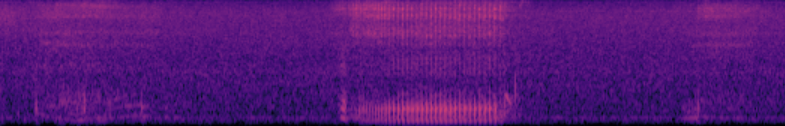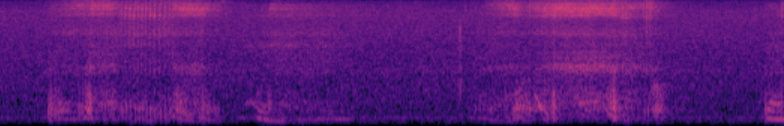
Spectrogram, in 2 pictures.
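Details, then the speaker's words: Sleeping pug dog snoring: irregular snorting, rattling snores with several snuffly breaths between the louder ones. "What are you doing? You're snoring."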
